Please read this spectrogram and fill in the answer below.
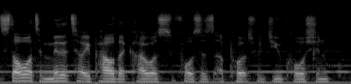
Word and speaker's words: Kairos: You know, what if it's Kairos and I've been saying it wrong? It's not Kairos. No, it's Kairos.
